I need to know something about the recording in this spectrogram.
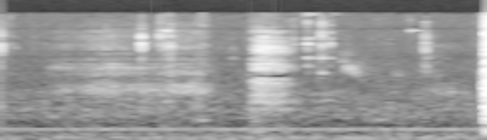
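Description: Faint handling of small metal hardware, with one brief soft scrape a little over a second in, over a steady hum.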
